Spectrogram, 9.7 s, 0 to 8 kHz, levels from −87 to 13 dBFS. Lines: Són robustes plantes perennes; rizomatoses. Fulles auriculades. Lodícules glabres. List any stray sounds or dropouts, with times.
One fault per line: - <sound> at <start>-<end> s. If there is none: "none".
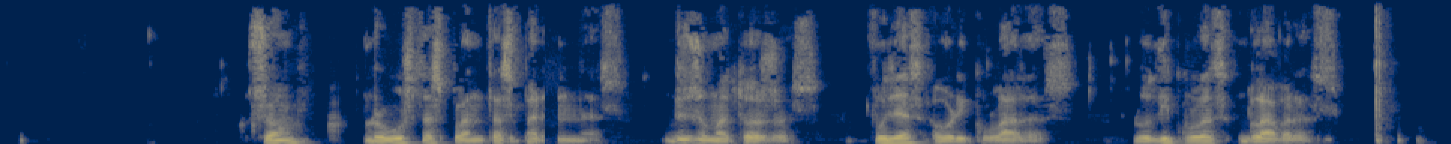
- dropout at 3.6-3.7 s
